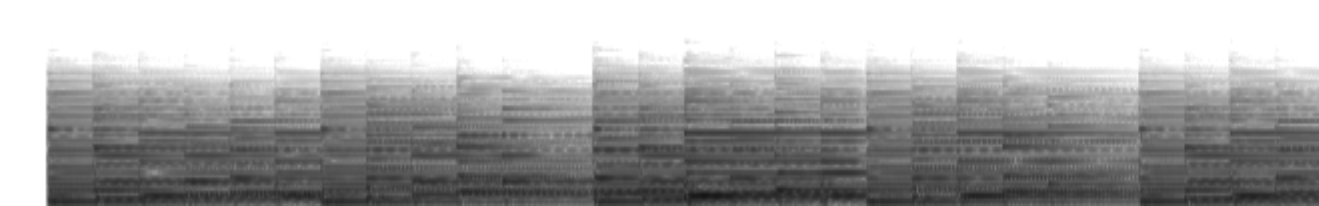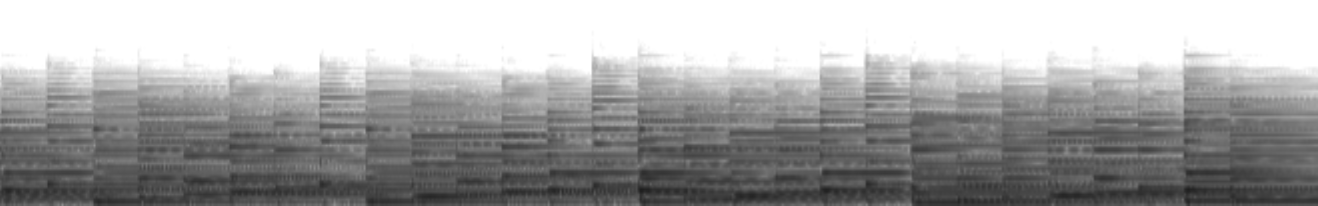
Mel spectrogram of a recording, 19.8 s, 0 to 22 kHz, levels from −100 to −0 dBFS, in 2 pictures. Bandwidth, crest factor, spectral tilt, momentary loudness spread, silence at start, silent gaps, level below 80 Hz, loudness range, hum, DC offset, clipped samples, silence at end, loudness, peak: 5.4 kHz; 14 dB; -11 dB/octave; 5 LU; 0.35 s; none; -48 dBFS; 4 LU; none; under 0.1%; under 0.1%; 0 s; -19 LUFS; -4 dBFS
